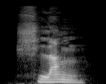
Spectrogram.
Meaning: first/third-person singular preterite of schlingen
- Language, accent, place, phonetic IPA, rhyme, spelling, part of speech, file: German, Germany, Berlin, [ˈʃlaŋ], -aŋ, schlang, verb, De-schlang.ogg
